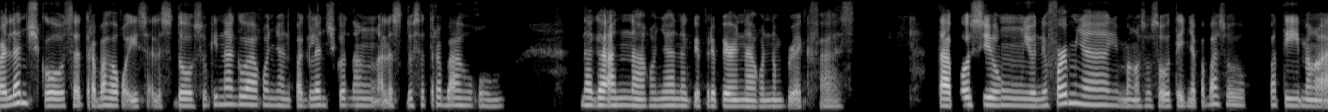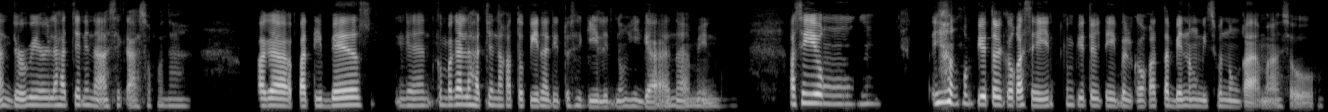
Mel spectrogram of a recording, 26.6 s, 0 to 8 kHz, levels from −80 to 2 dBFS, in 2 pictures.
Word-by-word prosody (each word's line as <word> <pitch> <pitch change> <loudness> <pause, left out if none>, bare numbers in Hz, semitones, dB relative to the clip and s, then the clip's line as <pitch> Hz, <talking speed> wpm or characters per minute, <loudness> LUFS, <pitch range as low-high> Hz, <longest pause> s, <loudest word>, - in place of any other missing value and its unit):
ah, 180 - +6
lunch 245 +4 +2
ko 175 0 +1
sa 180 - -2
trabaho 185 -1 +1
ko - - -3
is 165 - -4
2:00, 175 -1 -3
so - - -8
ginagawa 210 -1 -1
ko 200 - -4
niyan, 185 -2 -7
'pag 170 - -4
lunch 195 0 -2
ko, - - -3
ng 185 -1 -6
2:00 185 +1 -5
sa - - -24
trabaho 195 -1 -2
ko, 170 -1 -10 1.0
nag-aano 195 0 +4
na 185 -2 +1
ako 180 - -9
niyan, 185 +1 -1
nagpre-prepare 170 -1 0
na 165 -1 0
ako 165 - -7
ng 165 0 -5
breakfast. - - -7 0.8
Tapos 190 +2 +4
'yong 190 -2 +1
uniform 190 +8 +1
niya, 205 -2 0
'yong 180 -2 -10
mga 175 - -3
susuotin 170 - -3
niya 85 - -4
papasok, 105 -3 -5 0.2
pati 185 -1 0
mga 170 -1 +2
underwear 190 +3 0
lahat 195 -1 0
'yan 200 - -6
inaasikaso 185 +2 -2
ko - - -14
na. 175 0 -11 0.7
Baga 185 -1 +6
pati 180 +1 +2
belt 195 +3 +6 0.3
ganiyan, 185 0 -5
kumbaga 200 +1 +2
lahat 205 -4 +2
'yan 195 -2 -4
nakatupi 175 -2 0
na 175 - +2
dito 165 +2 -8
sa 185 - -9
gilid 155 -3 -4
nung 155 +2 -6
higaan 150 +1 -2
namin. 90 - -6 0.7
Kasi 245 +3 +8
'yong 225 -1 -1 0.8
'yong 270 -1 +7
computer 225 -3 +5
ko 195 - +2
kasi, 180 -2 +4
'yong - - -12
kompyuter 190 -3 -3
table 175 -2 -2
ko 160 - -2
katabi 175 0 +1
ng 175 0 -4
mismo 160 +1 -6
no'ng 160 -2 -4
kama, - - 0
so, - - -6
185 Hz, 175 wpm, -25 LUFS, 175-200 Hz, 1.0 s, Kasi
